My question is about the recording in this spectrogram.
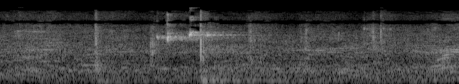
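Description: A basketball bouncing on a hardwood gym floor, with the sharpest bounce about a second in, just after a brief high squeak. Voices and chatter from the gym run underneath.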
